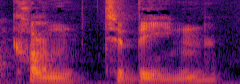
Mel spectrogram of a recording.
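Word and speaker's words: Colm Tóibín: And the last book I was going to mention is The Magician by Colm Tibbin. I'm told that's by my Irish friends, that's how you meant to pronounce his name. Although I never used to pronounce it like that.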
